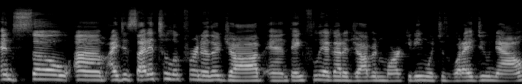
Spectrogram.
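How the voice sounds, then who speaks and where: With a Californian accent, a woman at medium pitch speaks at a very fast pace with hardly any pauses and fairly even intonation. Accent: Californian American English. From US West Coast, San Francisco Bay Area. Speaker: entrepreneur and community founder. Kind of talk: interview.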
